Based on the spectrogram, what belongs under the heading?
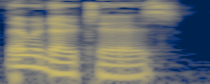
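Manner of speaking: ordinary delivery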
